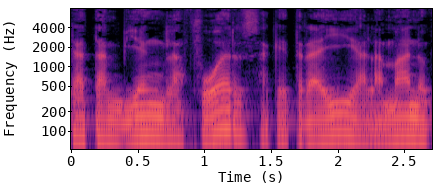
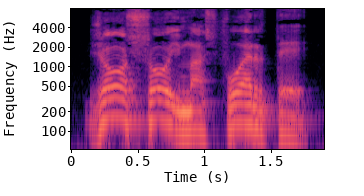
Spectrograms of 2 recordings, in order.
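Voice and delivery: very slow, higher proud claim; boastful sword; 6 semitones higher, much slower than usual. Acted. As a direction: drag out the boast triumphantly. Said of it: "volvió a decir la espada".

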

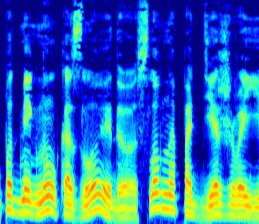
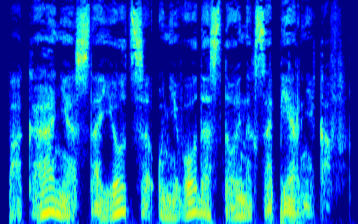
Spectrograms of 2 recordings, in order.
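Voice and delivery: hushed, much softer secret tone; whisper; 8 dB quieter than usual. Acted. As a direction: lean in and whisper it. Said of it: "продолжив шёпотом".

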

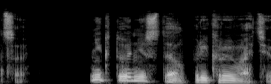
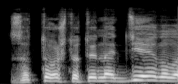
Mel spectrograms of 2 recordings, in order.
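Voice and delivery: angry retort; 7 semitones higher, 4 dB louder than usual. A narrator's reading. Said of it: "ответил Джонни".

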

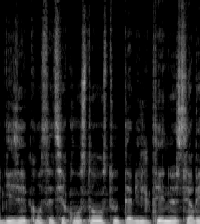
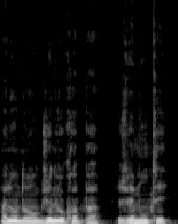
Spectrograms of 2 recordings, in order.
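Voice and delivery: raised and higher, brushing him off; impatient; 4 semitones higher, 5 dB louder than usual. Acted. Lily brushes off Gus's lie, impatient and raised. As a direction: insist sharply that you're going up. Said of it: "dit-elle avec impatience".

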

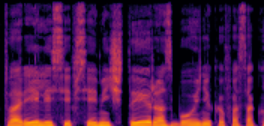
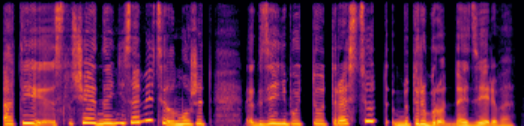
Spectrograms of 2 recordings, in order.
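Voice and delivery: whiny spy voice; 8 semitones higher, 7 dB louder than usual. Acted. Spy whining for food.

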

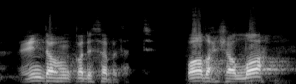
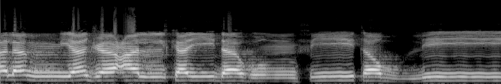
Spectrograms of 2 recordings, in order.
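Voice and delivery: slow melodic chant; tajweed chant; Quranic recitation; much slower than usual. Acted. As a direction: lead the class line by line. Recitation for class repetition.

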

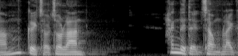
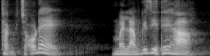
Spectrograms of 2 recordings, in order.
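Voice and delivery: angry possessed snarl, louder at the end; giọng ồm ồm giận dữ; 5 dB louder than usual. A narrator's reading. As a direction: curse him out like a possessed wife. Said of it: "hét lên bằng cái giọng ôm ôm". (quát giận dữ, giọng ồm ồm)

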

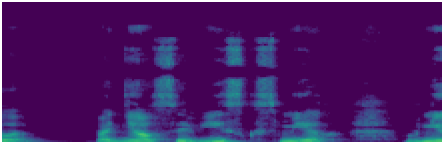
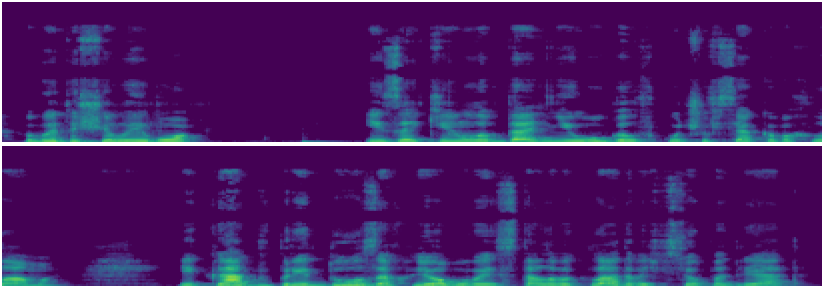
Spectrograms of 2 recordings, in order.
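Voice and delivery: ordinary delivery

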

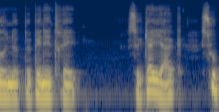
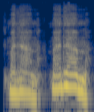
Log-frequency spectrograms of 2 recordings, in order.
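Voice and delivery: mild urgent call, rising on the repeat; 3 semitones higher than usual. A narrator's reading. Lieutenant calls to the woman in the sinking canoe, mild urgent cry. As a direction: call out to her, understated. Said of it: "s'écria le lieutenant".

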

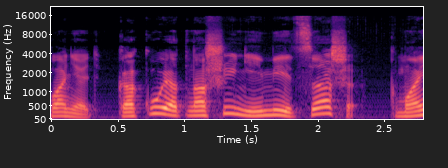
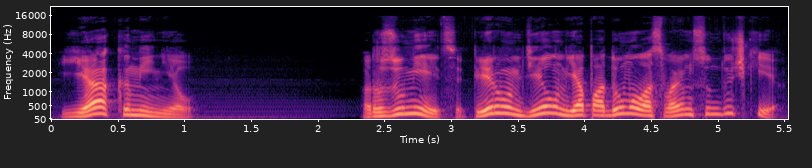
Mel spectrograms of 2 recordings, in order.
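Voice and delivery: usual speaking voice

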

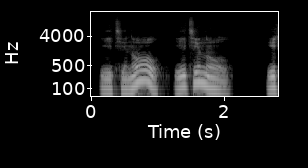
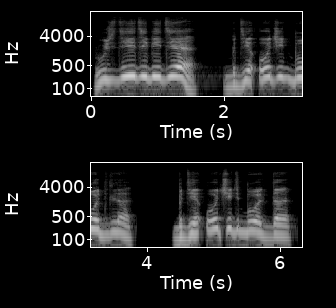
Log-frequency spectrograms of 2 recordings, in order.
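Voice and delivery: high, slow, nasal elephant voice, words mangled; talking through his nose; 7 semitones higher, 8 dB louder, slower than usual. A narrator's reading. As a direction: squeeze it out through a stretched nose, in pain. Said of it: "проговорил через нос".

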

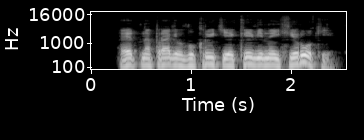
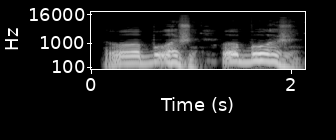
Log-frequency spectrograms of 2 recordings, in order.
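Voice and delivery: higher, distressed repeated exclamation; 4 semitones higher, slower than usual. A narrator's reading. Samantha facing the blast, repeating it in distress. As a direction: repeat it, rising in pitch with dismay.

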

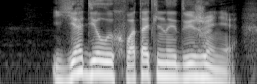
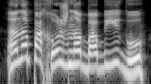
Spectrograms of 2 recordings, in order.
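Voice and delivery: put-on very high child's voice; cheeky little boy; 13 semitones higher than usual. A narrator's reading. Boy compares grandmother to a witch, cheeky. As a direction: deliver the insult up high, cheekily.

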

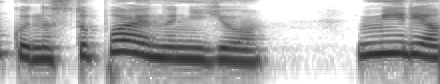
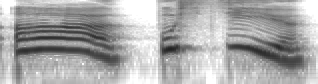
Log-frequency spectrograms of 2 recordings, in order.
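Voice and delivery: much higher-pitched squeal of protest; shrieking; 8 semitones higher, much slower than usual. A narrator's reading. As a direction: squeal to be let go. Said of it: "продолжает верещать Мириам".

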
